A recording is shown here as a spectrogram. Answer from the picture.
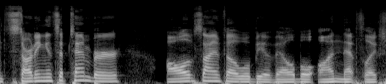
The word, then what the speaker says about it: Seinfeld: And if you haven't seen the show, I hope I'm pronouncing it right. It's called Seinfeld? – Seinfeld, yeah. Also on Netflix.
